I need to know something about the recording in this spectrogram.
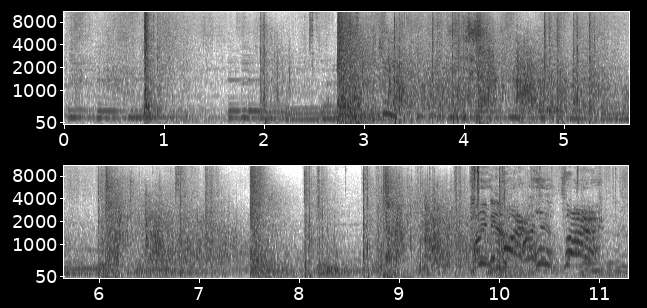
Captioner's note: gunshots continue; fires gunshot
